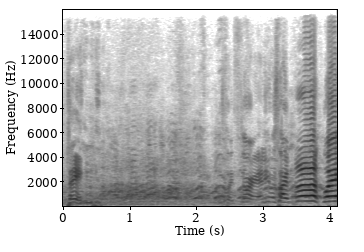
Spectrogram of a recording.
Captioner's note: crowd laughing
